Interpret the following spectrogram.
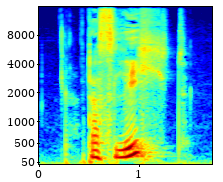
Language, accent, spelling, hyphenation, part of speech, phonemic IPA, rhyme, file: German, Austria, Licht, Licht, noun, /lɪçt/, -ɪçt, De-at-Licht.ogg
- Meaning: 1. light (electromagnetic radiation in the visible spectrum) 2. light (a light source, often artificial) 3. light (a light source, often artificial): candle 4. eye of game, especially ground game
